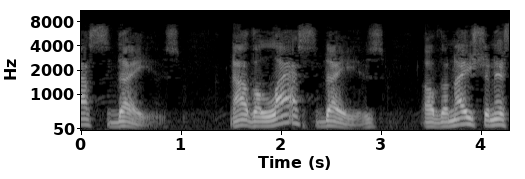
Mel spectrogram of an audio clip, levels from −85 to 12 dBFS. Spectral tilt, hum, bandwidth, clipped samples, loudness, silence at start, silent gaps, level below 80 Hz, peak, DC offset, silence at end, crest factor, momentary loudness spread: -6 dB/octave; none; 7.8 kHz; under 0.1%; -24 LUFS; 0 s; none; -70 dBFS; -10 dBFS; under 0.1%; 0 s; 14 dB; 16 LU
